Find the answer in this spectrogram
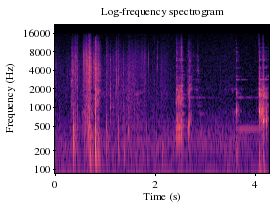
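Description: Hard objects knocking and clinking, a few separate strokes, with a short metallic ring near the end.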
